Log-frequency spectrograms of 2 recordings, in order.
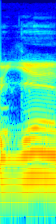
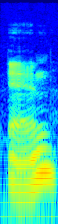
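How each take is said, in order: First: The word begins with a Y sound. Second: The word begins with a vowel, without Y.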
